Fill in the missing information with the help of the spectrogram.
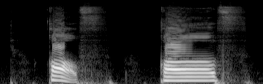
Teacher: কফ হরফটি জিহ্বার গোড়া দিয়ে উচ্চারণ করতে হয় জিহ্বার গোড়া তার বরাবর উপরে তালুর সাথে লাগবে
